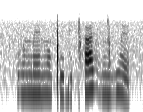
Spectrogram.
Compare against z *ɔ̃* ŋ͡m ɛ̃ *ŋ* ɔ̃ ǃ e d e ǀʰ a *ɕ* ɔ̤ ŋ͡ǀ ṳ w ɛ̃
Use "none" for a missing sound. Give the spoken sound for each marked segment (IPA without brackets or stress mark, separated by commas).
ɔ̃, ŋ, z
